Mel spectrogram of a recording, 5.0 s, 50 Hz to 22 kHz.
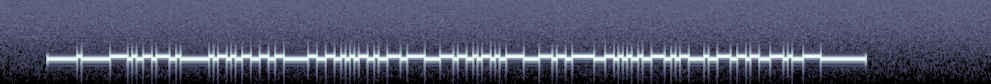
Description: RTTY (45.45 baud, 170 Hz shift), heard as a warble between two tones, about 1360 Hz centre. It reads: DIVISAO DO TRABALHO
